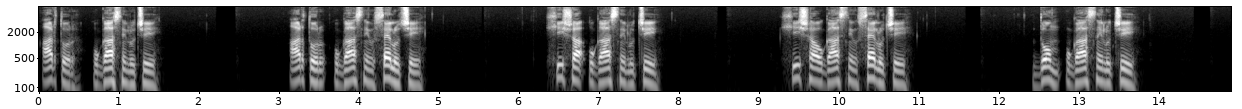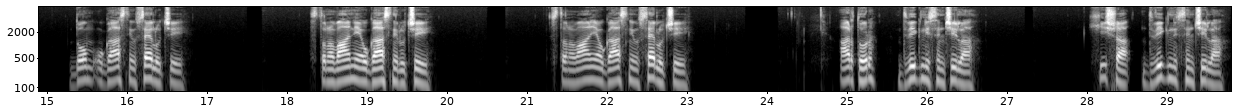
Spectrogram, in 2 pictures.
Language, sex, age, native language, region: Slovenian, male, 18-29, Slovenian, Central Slovenia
